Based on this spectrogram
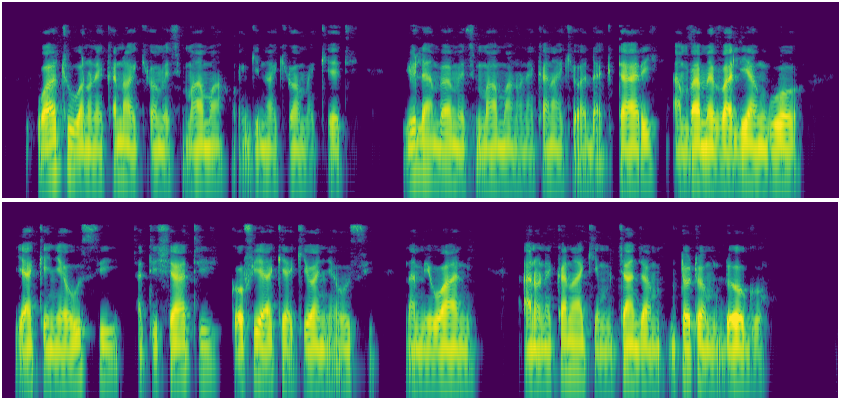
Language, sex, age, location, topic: Swahili, male, 18-24, Kisumu, health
